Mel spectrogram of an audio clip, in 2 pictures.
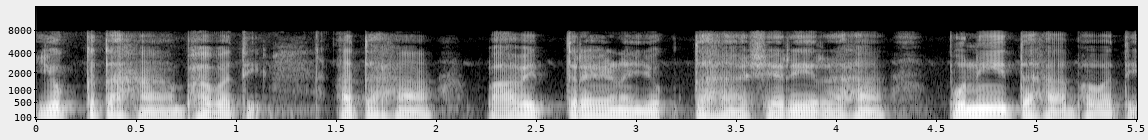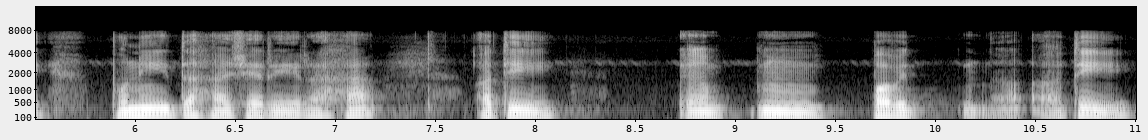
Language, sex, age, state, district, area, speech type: Sanskrit, male, 45-60, Karnataka, Shimoga, rural, spontaneous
